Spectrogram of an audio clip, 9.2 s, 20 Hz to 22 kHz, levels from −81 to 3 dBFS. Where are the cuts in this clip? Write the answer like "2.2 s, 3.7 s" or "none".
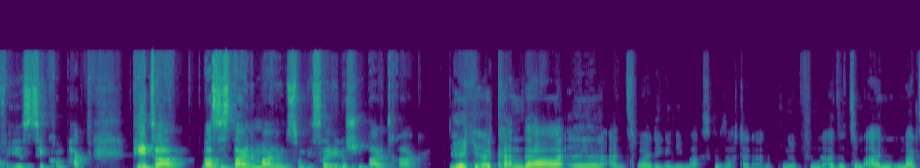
1.9 s, 4.3 s

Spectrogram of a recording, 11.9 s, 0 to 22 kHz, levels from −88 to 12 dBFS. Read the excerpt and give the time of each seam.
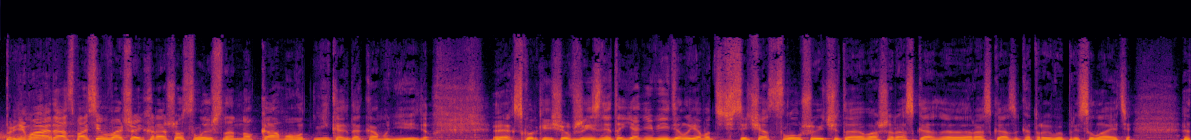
1.4 s

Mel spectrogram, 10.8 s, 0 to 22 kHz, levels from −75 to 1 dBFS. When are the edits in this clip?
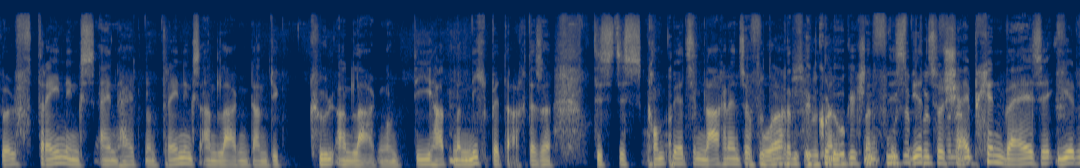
none

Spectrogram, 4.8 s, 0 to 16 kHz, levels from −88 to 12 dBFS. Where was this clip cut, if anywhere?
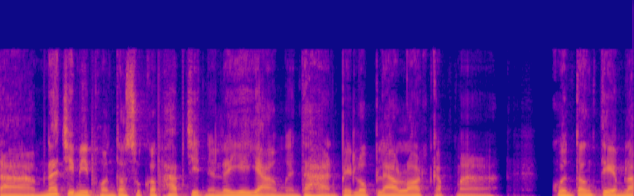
none

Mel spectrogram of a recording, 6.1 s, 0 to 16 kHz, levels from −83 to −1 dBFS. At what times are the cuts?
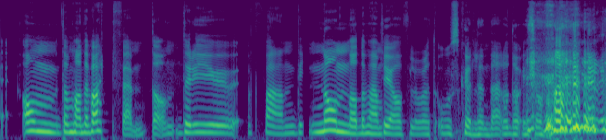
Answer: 3.0 s, 3.8 s

